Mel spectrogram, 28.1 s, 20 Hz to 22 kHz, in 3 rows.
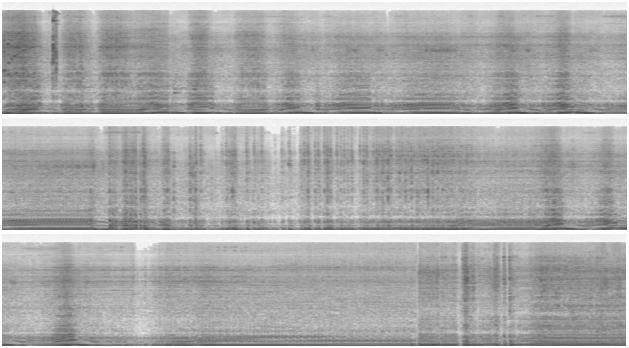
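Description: Nissan 240SX's KA24 four-cylinder engine catching right at the start and then running, revved up and down again and again. Heard from the driver's seat.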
